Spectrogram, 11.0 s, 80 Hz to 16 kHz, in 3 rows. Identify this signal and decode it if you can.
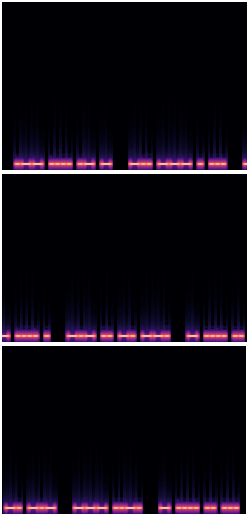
Morse code, heard as a keyed tone, about 28 wpm, 700 Hz. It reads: WHAT DOES THE KING THINK OF THIS
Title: Sentences from Top 1000 Words - Review Part 2 - 28wpm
